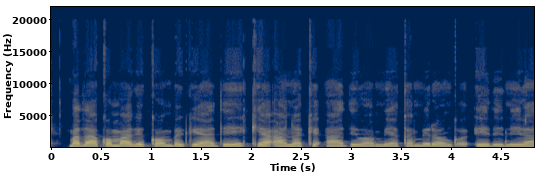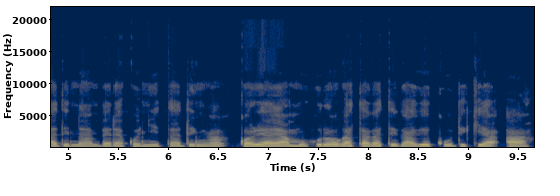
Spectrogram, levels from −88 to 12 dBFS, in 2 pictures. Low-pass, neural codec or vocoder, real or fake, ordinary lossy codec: 19.8 kHz; none; real; Opus, 32 kbps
